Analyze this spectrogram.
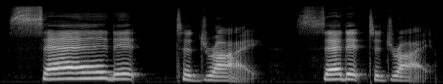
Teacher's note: The word it, the T is going to be stopped at the top of your mouth. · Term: stopped T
